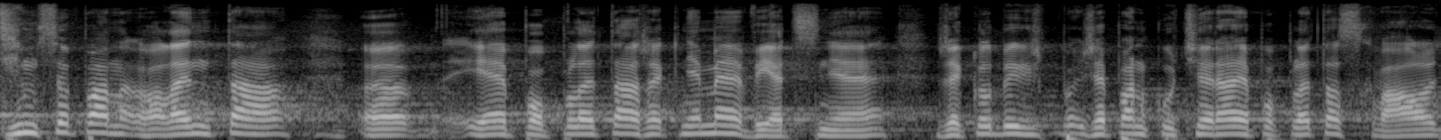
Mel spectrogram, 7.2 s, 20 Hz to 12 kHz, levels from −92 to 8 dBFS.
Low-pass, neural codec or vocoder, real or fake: 10.8 kHz; none; real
